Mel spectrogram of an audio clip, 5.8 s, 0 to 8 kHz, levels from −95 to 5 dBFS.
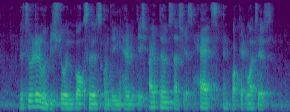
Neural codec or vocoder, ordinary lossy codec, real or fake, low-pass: codec, 24 kHz, 3 kbps, HILCodec; none; fake; 7.2 kHz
